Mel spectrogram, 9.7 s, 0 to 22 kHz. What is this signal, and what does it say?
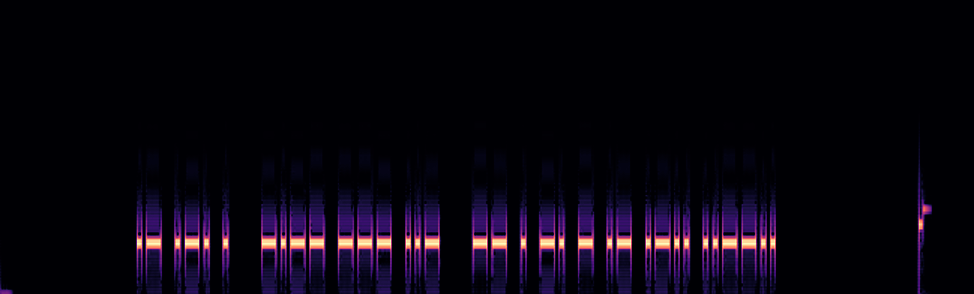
Morse code, heard as a keyed tone, about 25 wpm, 700 Hz. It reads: ARE YOU MENTAL?
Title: Sentences from Top 1000 Words - Review Part 4 - 25wpm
